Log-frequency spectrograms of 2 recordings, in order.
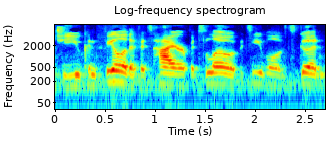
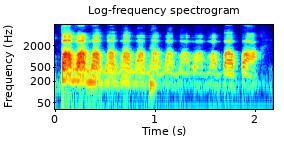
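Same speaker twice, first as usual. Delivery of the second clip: rhythmic "ba ba ba" train noise, fading toward breathless; chugging train sound that fades out; train rumble imitation. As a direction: mimic a train roaring through a tunnel, dying away. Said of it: "it sounds like a train coming through a tunnel".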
